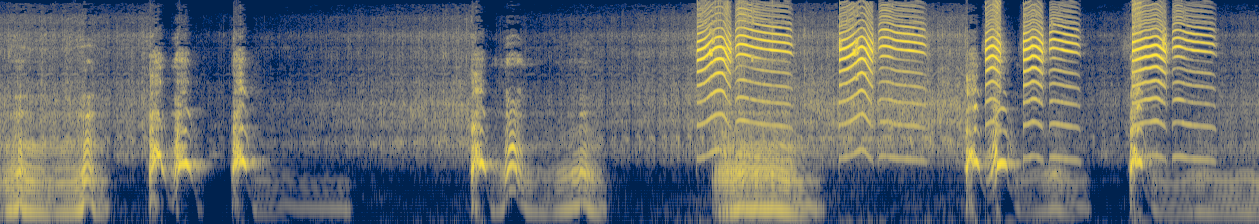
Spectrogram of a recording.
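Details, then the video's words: Shih Tzu barking and growling: a mix of deep growling barks and short snappy barks, broken by shrill, high-pitched squealing yelps in quick clusters. "Shih Tzu Barking And Growling"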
